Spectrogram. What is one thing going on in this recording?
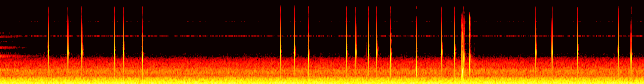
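Soft clicks sound as keys are tapped on a touch keyboard.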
